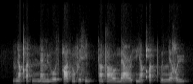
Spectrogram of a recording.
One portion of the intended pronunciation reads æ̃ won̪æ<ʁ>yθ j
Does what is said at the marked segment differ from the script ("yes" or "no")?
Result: yes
